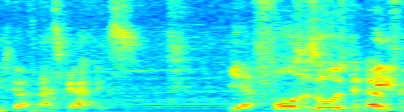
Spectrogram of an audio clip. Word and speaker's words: Forza: Right, they pronounce it Forza. Like a pizza. Forza.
